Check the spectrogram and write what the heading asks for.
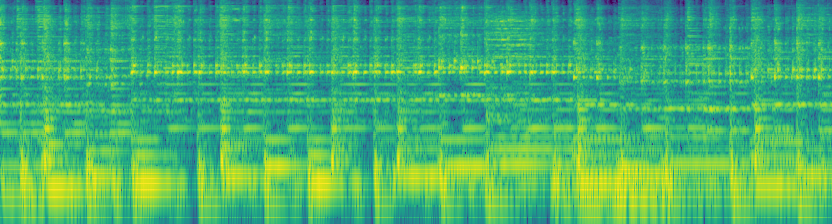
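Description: Live band music played loud through a large PA sound system during a sound check, with heavy bass notes under percussion and melody instruments.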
